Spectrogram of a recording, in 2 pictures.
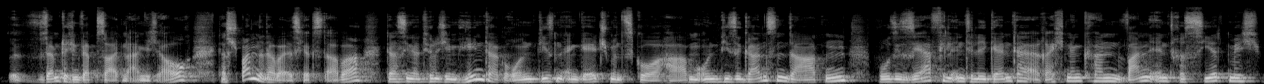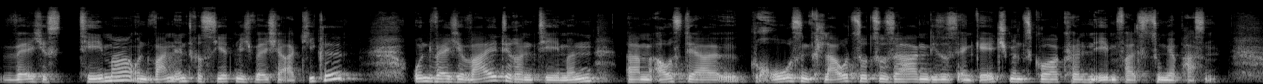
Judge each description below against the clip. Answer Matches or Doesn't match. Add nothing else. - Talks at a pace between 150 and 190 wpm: Doesn't match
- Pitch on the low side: Matches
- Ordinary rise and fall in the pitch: Matches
